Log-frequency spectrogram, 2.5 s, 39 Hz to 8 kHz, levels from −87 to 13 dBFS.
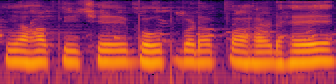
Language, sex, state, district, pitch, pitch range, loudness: Hindi, male, Haryana, Charkhi Dadri, 160 Hz, 155-165 Hz, -14 LUFS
